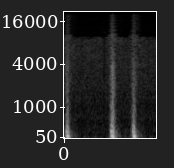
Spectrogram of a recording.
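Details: Low, dull thumps in a lub-dub pattern with no extra sounds between them, as heard through a stethoscope over the heart; normal first and second heart sounds produced by valve closure.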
